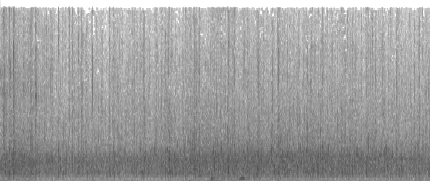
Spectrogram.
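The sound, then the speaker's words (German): An audience applauds steadily, a dense wash of many hands clapping at an even loudness throughout, with no voices standing out above it. “Ich denke, man beendet ihn mit einem tosenden Applaus. Das hat das Publikum schon getan.”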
